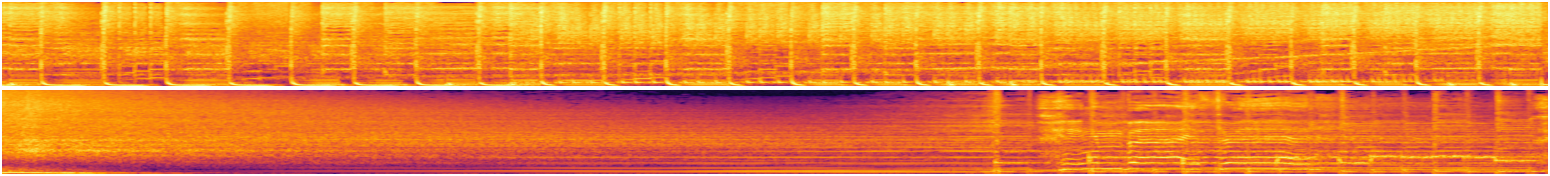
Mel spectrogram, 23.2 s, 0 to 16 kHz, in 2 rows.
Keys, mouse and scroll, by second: 15.1-19.2 drag, 21.3 KP_0.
